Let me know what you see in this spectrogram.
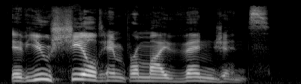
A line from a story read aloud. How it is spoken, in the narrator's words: he said savagely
